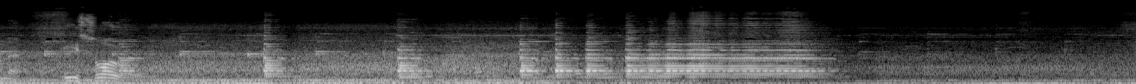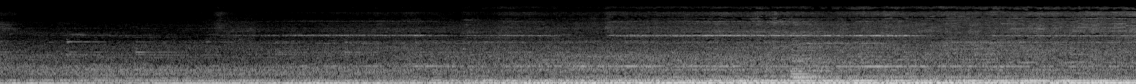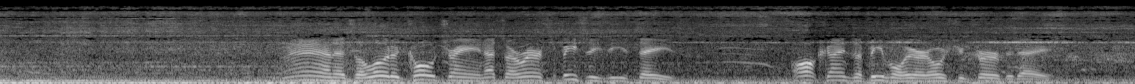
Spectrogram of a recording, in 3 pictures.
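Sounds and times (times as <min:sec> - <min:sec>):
diesel locomotives rumbling: 0:00.0 - 0:34.0
locomotive air horn: 0:05.2 - 0:08.5, 0:19.2 - 0:19.9
high wheel squeal: 0:13.5 - 0:34.0.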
